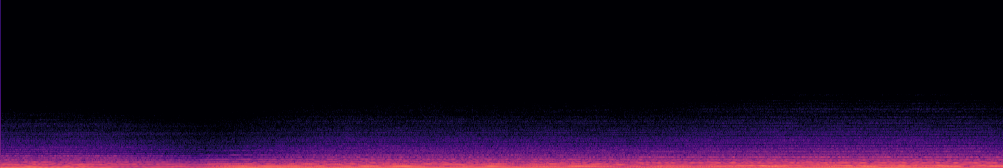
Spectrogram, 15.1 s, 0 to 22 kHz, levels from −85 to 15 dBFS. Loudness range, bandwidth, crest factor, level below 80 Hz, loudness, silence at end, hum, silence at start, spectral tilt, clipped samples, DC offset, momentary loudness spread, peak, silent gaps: 5 LU; 4.7 kHz; 12 dB; -22 dBFS; -21 LUFS; 0 s; none; 0 s; -10.5 dB/octave; under 0.1%; under 0.1%; 7 LU; -6 dBFS; none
